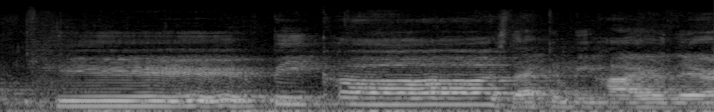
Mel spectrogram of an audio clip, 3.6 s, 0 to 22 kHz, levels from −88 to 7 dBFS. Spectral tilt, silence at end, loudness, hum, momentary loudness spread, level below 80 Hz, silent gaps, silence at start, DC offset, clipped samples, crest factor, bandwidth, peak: -6.5 dB/octave; 0 s; -29 LUFS; none; 6 LU; -48 dBFS; none; 0 s; under 0.1%; under 0.1%; 14 dB; 15.5 kHz; -16 dBFS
